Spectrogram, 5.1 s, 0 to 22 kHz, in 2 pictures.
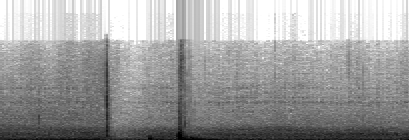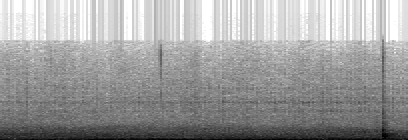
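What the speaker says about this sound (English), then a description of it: "your hood release is going to be right here on the left side" Hood latch being released and opened on a 2023 Winnebago Adventure Wagon 70SE van: two sharp, close clunks within the first second, then a steady low background hum.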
